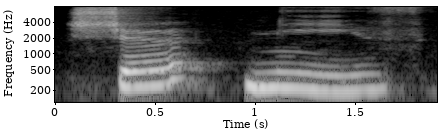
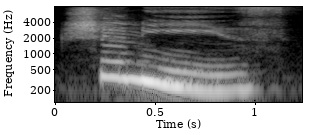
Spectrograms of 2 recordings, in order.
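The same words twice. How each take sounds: First: "Chemise" drawn out with a gap between syllables; slow syllables. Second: "Chemise" joined up quickly and louder; a little faster. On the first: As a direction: say "Chemise" slowly, one syllable at a time. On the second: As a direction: run both syllables of "Chemise" together, louder. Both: Shown as a demonstration. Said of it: "say it again a little faster".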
